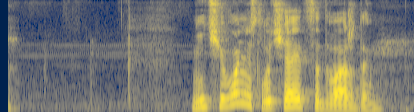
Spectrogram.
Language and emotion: Russian, neutral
